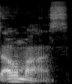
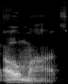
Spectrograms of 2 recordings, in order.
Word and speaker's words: Omos: used to call him but it's omas and i have to i always have to mentally prepare myself to say his name and think about how i hear it because i used to say oh mods well no it's almost right yes i used to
